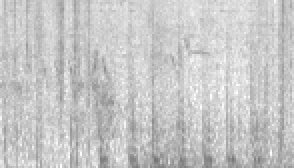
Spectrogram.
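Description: Footsteps thud on hollow wooden boards.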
